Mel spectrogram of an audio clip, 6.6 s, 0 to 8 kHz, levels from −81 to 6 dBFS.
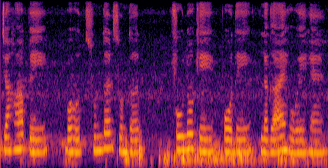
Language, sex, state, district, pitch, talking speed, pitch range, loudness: Hindi, female, Rajasthan, Bikaner, 190 Hz, 100 wpm, 180-205 Hz, -16 LUFS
